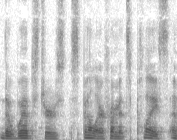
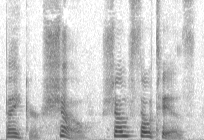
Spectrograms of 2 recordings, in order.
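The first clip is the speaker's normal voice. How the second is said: put-on queer drawled accent; 7 semitones higher, much slower than usual. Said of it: "with the queerest accent in his voice".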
